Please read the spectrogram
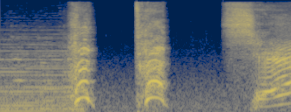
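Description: Two short squawk-like calls from a talking bird character, each rising and falling in pitch. Near the end comes a longer, breathy call sliding down in pitch.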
